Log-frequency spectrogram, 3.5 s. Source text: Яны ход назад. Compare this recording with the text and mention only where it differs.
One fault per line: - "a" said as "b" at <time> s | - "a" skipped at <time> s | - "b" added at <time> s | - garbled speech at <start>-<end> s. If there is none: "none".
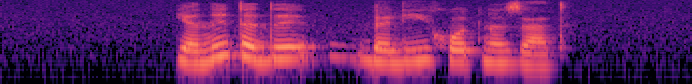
- "тады далі" added at 1.2 s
